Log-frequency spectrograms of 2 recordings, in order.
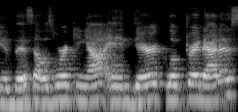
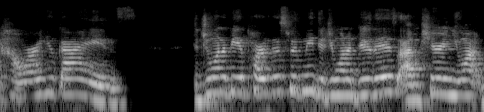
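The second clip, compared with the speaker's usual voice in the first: high, light, coaxing cheerleader voice; mock the sweet check-in of an upline; sugary cheerleader upline; 5 semitones higher than usual. Mocking an upline cheering on her team, high and sugary. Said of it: "somebody that's like".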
